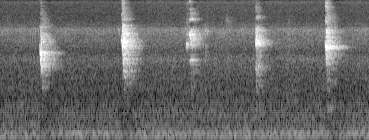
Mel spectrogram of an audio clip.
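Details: African grey parrot mimicking, producing five short harsh squawks spaced about a second apart, each a brief noisy burst, with a constant low electrical hum indoors.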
